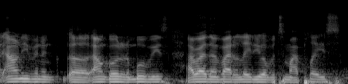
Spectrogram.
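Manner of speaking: ordinary talk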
